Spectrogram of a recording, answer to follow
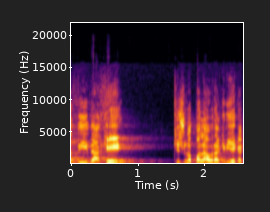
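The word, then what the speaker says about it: Didache: tenemos la did ge lo encuentran como did Que también o did Che pero la pronunciación es la did ge que es una palabra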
